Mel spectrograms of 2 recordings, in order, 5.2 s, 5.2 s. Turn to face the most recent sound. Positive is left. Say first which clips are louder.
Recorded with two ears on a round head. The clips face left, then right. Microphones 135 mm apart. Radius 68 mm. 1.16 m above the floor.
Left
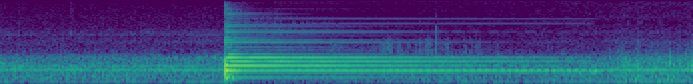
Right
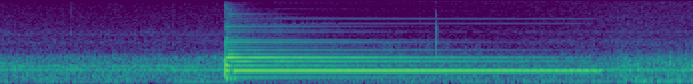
# left 1 dB
turn(degrees=20)  # may be behind; listen again after turning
